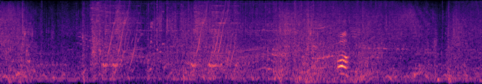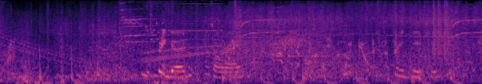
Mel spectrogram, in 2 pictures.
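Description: Squelching, splattering shots of liquid pop and splash throughout.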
